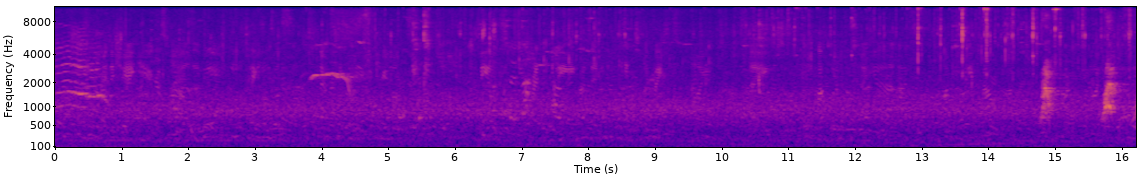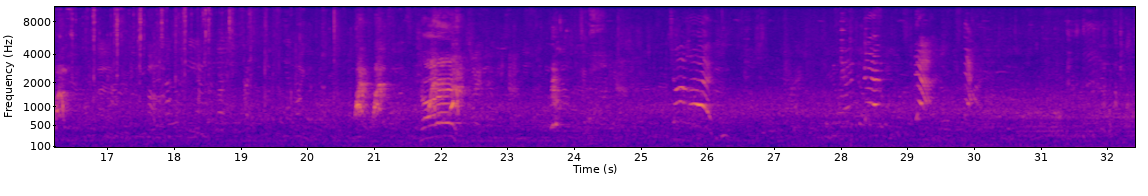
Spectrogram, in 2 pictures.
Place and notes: Oxford, UK - outside restaurant, ambience
ambience outside of a restaurant near river Thames, at a sunny Saturday afternoon in early spring
(Sony PCM D50)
